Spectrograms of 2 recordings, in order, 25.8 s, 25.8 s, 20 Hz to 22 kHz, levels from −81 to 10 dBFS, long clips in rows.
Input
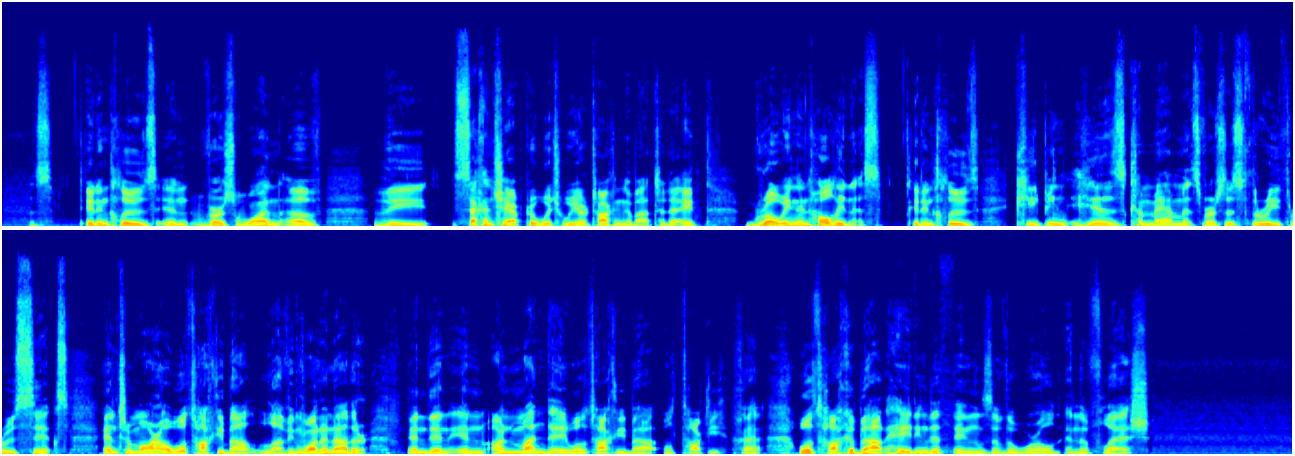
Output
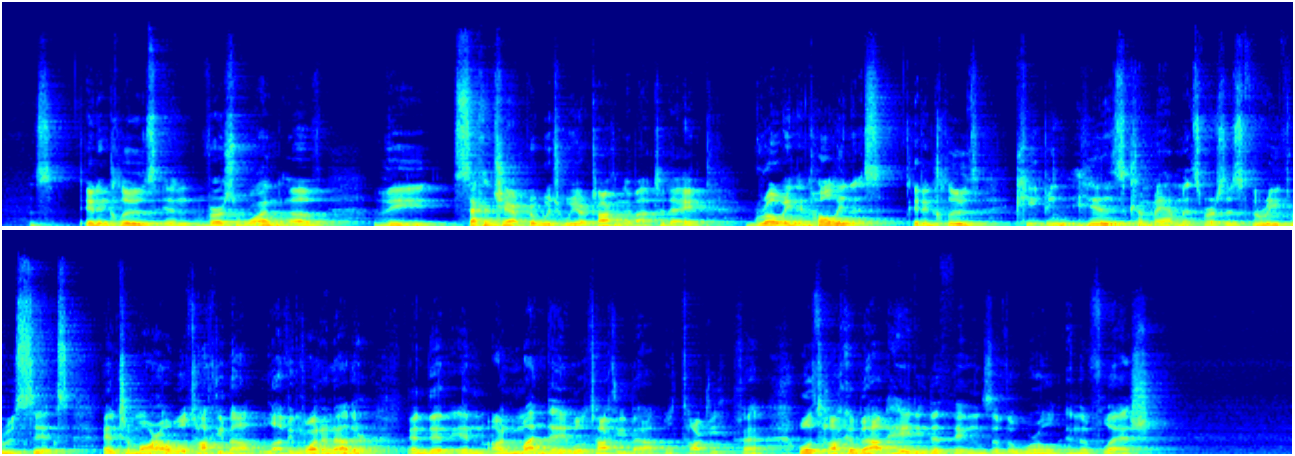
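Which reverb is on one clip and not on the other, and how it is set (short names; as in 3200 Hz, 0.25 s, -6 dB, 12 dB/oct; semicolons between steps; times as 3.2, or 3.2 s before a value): FDN reverb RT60 1.4 s, low-frequency decay 0.8×, high-frequency decay 0.6×, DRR 4 dB; gain -2 dB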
